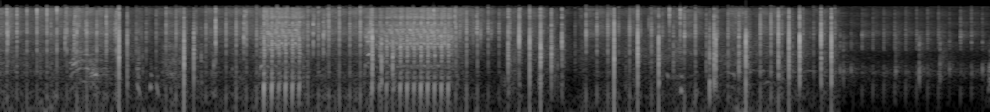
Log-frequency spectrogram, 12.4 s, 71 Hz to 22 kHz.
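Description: Airsoft guns, including a Cyma CM030 pistol, a Galaxy MP5K and a G&G M4, fire in rapid repeated bursts of sharp close cracks for about ten seconds, with brief voices mixed in before the shots stop.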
